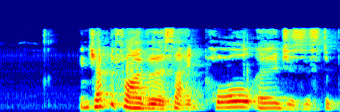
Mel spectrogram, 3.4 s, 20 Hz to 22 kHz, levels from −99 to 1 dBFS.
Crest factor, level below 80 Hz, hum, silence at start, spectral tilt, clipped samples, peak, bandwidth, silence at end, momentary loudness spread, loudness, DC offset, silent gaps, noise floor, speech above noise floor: 14 dB; -60 dBFS; none; 0.8 s; -4 dB/octave; under 0.1%; -2 dBFS; 8 kHz; 0.05 s; 10 LU; -15 LUFS; under 0.1%; none; -53 dBFS; 39 dB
